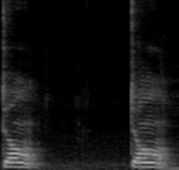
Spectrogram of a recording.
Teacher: Do not. And that t is just going to be stopped at the top of your mouth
